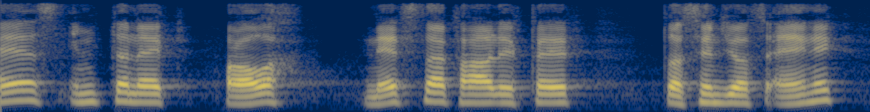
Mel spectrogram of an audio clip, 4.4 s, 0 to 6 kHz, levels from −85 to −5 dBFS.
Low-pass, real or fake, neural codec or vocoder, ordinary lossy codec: 5.4 kHz; fake; codec, 16 kHz, 0.5 kbps, FunCodec, trained on LibriTTS, 25 frames a second; none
